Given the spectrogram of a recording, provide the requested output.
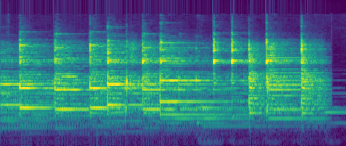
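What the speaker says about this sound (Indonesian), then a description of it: "Nana mendengar ada suara game dari HP Ouyang." Bright, bleepy mobile game jingle playing from a phone: a busy run of stacked synthetic tones with repeated short accents, loud and clear, no talking.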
